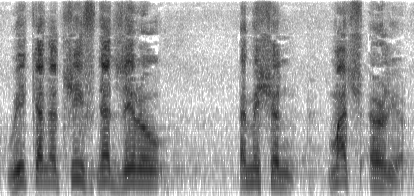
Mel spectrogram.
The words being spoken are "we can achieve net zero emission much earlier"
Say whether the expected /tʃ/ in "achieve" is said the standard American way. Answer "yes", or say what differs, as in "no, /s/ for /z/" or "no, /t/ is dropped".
yes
